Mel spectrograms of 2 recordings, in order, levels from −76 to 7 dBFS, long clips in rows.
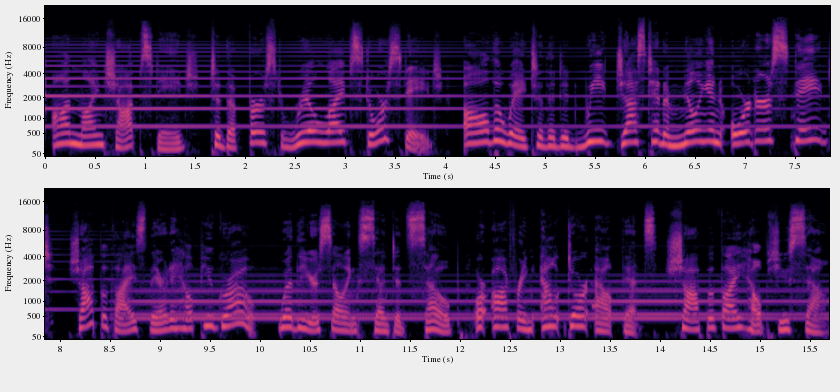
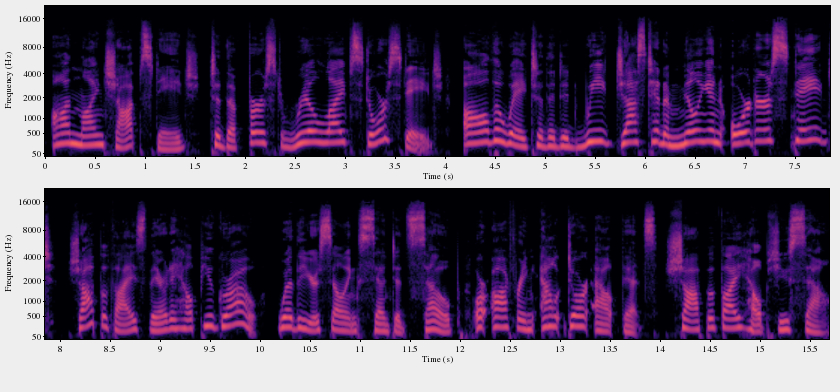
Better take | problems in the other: second | background music; loud; throughout; 10 dB below the speech

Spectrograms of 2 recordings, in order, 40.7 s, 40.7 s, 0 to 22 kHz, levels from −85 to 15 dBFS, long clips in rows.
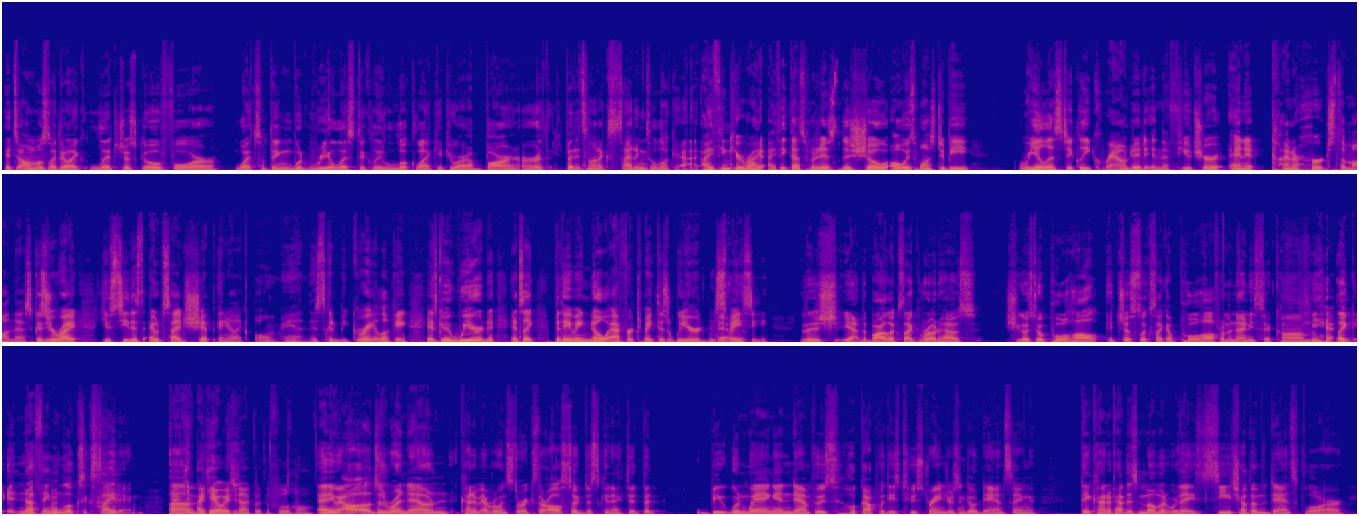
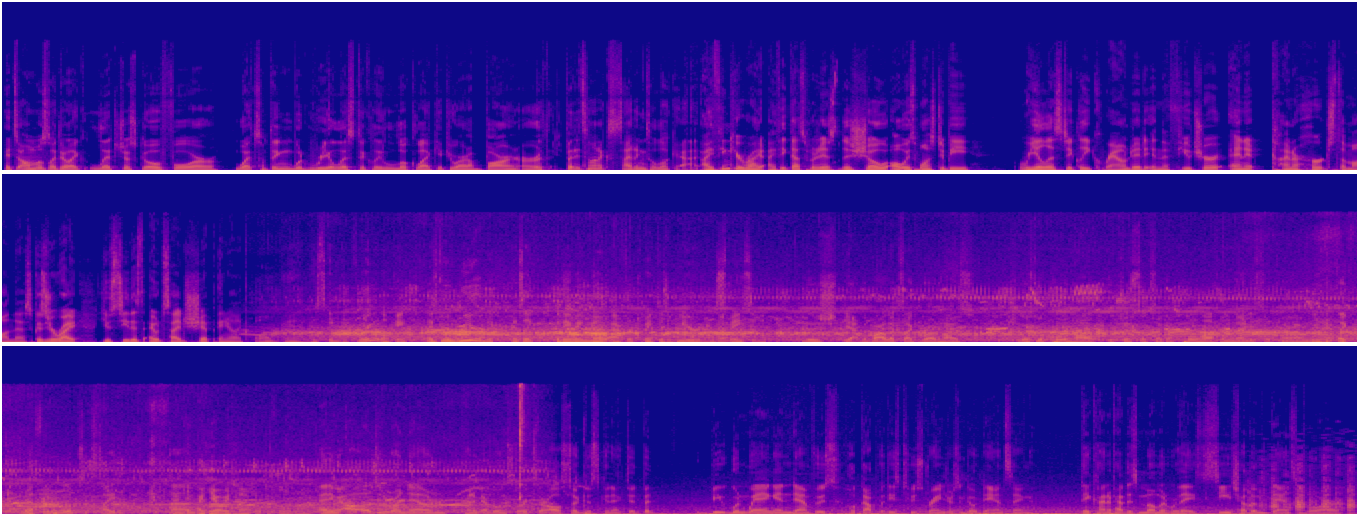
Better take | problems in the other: first | animal sounds; very loud; from 17 s on; 3 dB above the speech

